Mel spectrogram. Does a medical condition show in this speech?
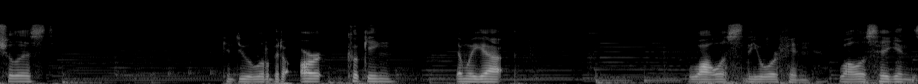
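No.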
